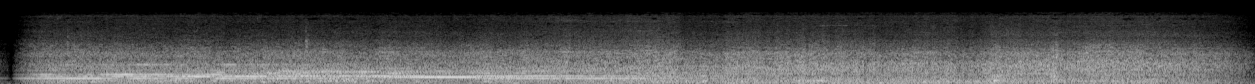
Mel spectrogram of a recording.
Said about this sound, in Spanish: un círculo que se forma con luces y además se escucha un sonido de los llamados eh, The Hum, el zumbido, las trompetas del apocalipsis.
